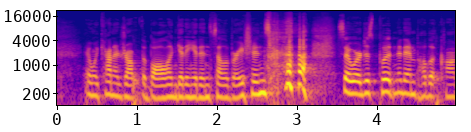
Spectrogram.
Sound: laughs

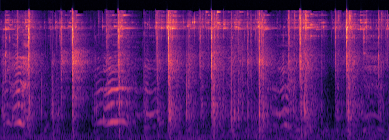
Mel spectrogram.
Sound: banging Continues

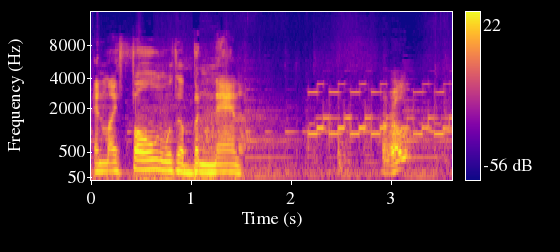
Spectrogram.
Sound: phone ringing

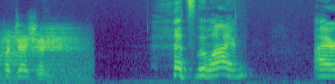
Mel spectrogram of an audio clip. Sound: chuckles

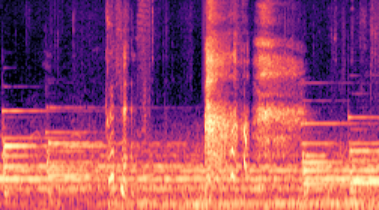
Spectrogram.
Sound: laughs

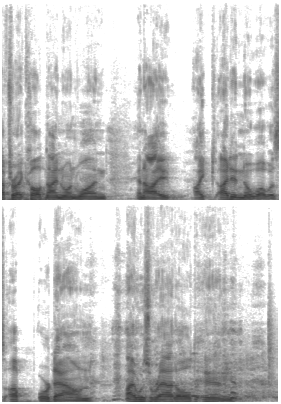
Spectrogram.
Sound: laughter

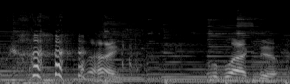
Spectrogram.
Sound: laughter

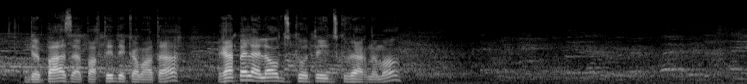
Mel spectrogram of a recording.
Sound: voice shouting

